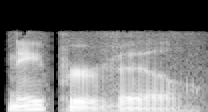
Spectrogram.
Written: Naperville

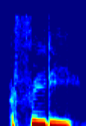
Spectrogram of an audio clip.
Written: afridi

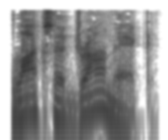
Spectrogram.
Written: loxodromic

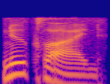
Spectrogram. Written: nuclide

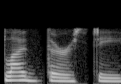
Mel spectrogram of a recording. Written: bloodthirsty

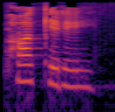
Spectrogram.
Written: pockety

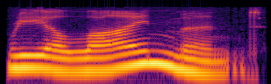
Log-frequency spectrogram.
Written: realignment

